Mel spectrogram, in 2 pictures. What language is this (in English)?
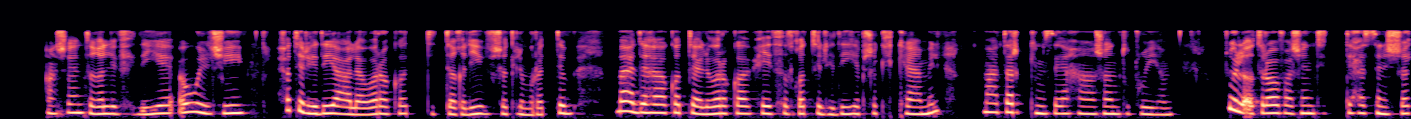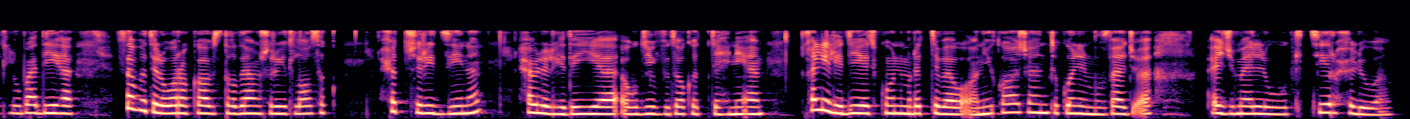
Gulf Arabic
